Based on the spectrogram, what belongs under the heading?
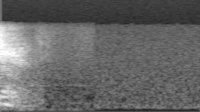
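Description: A single quick, fairly sharp sneeze bursts out at the very start, then fades into a near-silent pause before another sound begins at the end.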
